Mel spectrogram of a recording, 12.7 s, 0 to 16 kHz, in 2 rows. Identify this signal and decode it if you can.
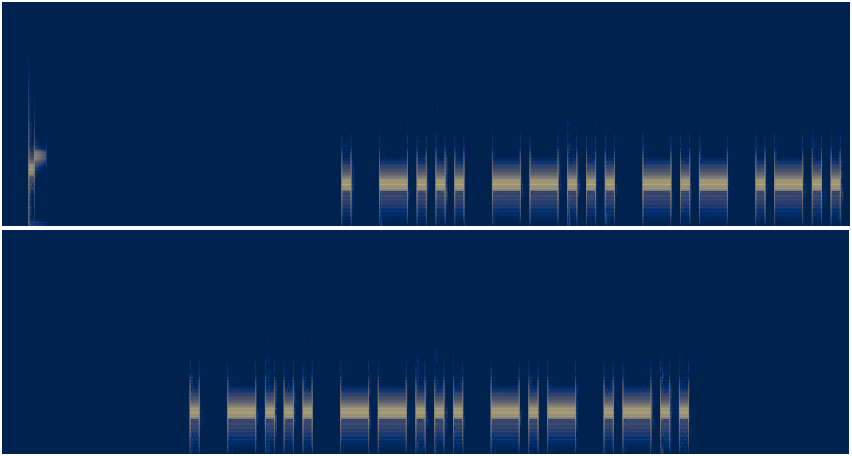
Morse code, heard as a keyed tone, about 17 wpm, 700 Hz. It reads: EB7KL EB7KL
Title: DXCC-100 Call Signs - 5 Characters - Repeated 2x - 17wpm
